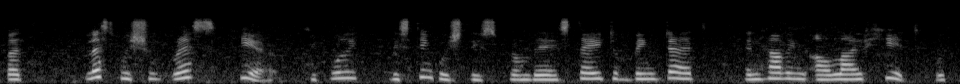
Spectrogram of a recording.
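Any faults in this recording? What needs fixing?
The main thing to fix is noise suppressor artifacts, and they run the whole way through. The room noise sits only about 16 dB under the speech, and the suppressor is pulling it down by roughly 17 dB, frame by frame. So the background ducks away in the gaps and swells back up under the speech. Easing the suppression depth or cutting the room noise at the source would prevent it.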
